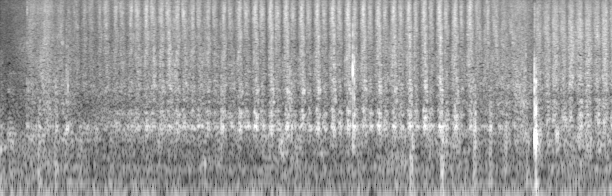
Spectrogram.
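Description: A cloth-wrapped fingertip rubs polish along the upper of a light brown leather loafer, fitted with a brass-knobbed shoe tree and held on a leather apron, working near the heel and the side. Steady, soft rhythmic strokes produce a brushing hiss over a low hum, broken by two brief brighter taps.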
